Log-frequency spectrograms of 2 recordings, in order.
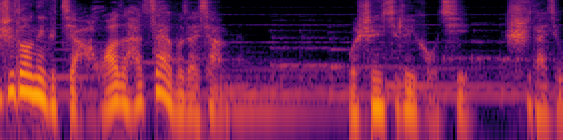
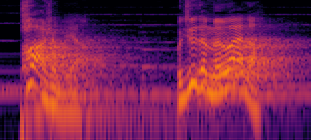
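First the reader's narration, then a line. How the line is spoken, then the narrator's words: Loud, from outside. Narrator (Chinese): 刚哥在外面大声道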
